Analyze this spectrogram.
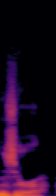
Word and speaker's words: Missouri: actually say that Missour if you are not in Kansas City or St Louis it's pronounced Missoura seriously I did not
